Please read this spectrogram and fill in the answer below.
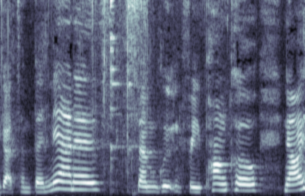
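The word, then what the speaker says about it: panko: for lunches we got some bananas some gluten-free ponco now I say ponco instead of panco you guys cuz I actually lived in Japan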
